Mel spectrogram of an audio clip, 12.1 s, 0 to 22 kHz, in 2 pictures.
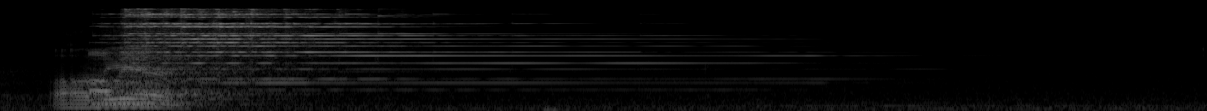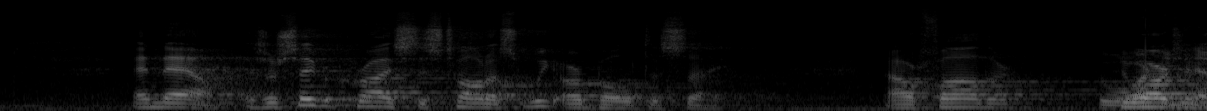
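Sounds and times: small bell ringing: 0:00.4 - 0:04.8.

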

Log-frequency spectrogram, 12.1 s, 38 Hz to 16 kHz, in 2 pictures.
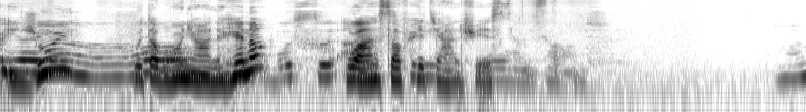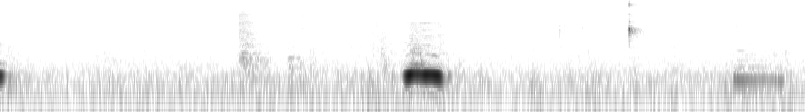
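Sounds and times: person humming appreciatively: 0:09.0 - 0:09.5.

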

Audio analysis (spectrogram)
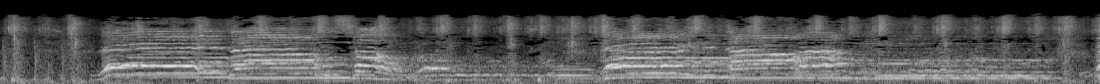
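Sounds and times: light percussive beat: 0:00.0 - 0:11.0
group singing harmony: 0:00.9 - 0:11.0.

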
